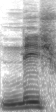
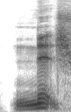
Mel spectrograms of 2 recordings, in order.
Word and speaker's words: niche: In this video, I want to talk about doing niche research or niche research, depending on how you care to pronounce it, the wrong way.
